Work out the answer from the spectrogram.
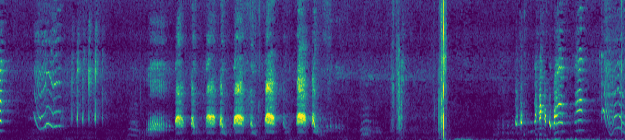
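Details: A male superb lyrebird in the Dandenongs, displaying to a female, runs through a varied mimicry medley: ringing whistled notes, about seven loud rhythmic bursts, a sharp crack, and more bright warbling whistles.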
